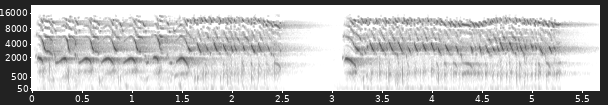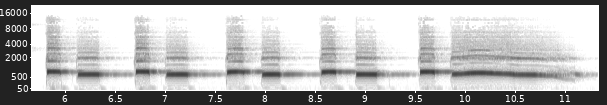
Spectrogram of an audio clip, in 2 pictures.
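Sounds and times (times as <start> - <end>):
cuckoo calling: 0.0 - 2.5, 3.1 - 11.2
bird tweets: 0.0 - 5.5.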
